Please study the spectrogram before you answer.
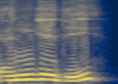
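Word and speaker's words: עין גדי: 아인이라고 하는 단어인데 이게 단어에 어디, 그러니까 지명 같은 데 붙으면, 그 단어에 붙으면 N이라고 발음이 됩니다.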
